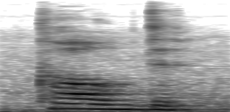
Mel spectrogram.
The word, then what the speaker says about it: called: So when you have ed, the sound is d, loved. Let's do the group again. Loved, called, studied, changed, and showed, right?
